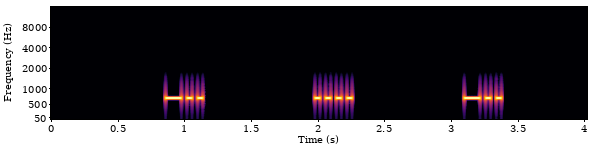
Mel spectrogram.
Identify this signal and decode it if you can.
Morse code, heard as a keyed tone, about 30 wpm, spaced as for 9 wpm, 700 Hz. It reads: DHD
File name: course / 30:10wpm / 087 Lesson 15e - Number 5 - Three Characters 30wpm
